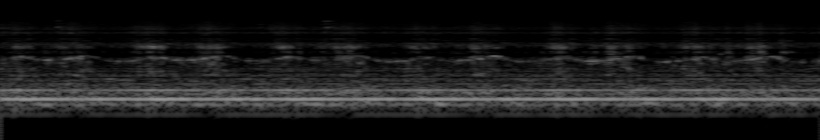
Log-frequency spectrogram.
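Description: Treadmill motor running with a steady hum, under a higher whine that wavers about twice a second in step with the walking on the belt.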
